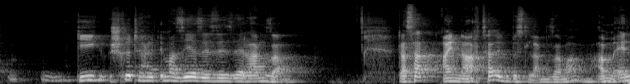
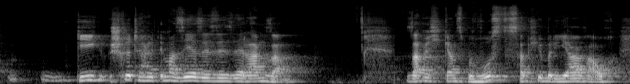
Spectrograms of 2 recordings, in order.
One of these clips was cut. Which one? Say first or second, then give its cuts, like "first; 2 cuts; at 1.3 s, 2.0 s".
second; 1 cut; at 3.9 s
